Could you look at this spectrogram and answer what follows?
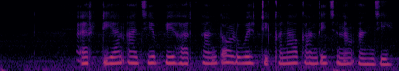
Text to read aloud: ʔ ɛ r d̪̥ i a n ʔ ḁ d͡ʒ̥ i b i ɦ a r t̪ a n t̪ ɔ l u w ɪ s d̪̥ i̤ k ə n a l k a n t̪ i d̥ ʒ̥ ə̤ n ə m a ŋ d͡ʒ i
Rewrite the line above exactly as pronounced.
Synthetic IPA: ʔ ɛ r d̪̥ i a n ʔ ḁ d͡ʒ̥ i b i ɦ a r t̪ a n t̪ ɔ l u w ɪ h d̪̥ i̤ k ə n a l k a n t̪ i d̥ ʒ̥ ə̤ n ə ŋ a ɲ d͡ʒ i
